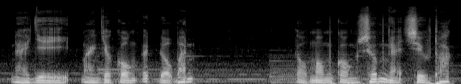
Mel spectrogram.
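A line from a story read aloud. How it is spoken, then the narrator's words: Murmured prayer. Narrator (Vietnamese): Dì miệng lẩm bẩm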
